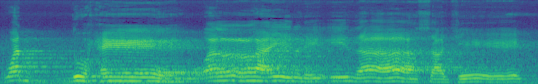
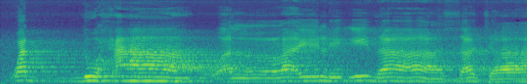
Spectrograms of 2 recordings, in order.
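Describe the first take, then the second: First: The final vowel is bent toward 'e'. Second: The final vowel is a plain open 'a'.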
